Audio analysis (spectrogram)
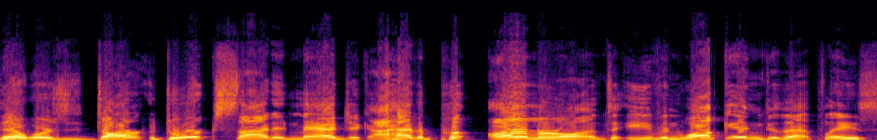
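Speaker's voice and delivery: play-acted sobbing scream, high, loud and drawn-out. Retelling what a woman from an old tv clip said: imitating someone crying and screaming. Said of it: "she's, like, crying. She's like".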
